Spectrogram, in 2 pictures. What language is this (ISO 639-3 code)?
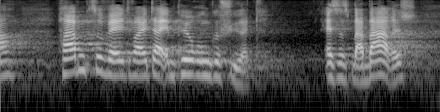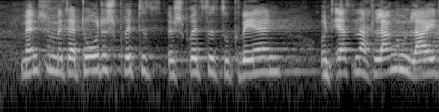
deu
